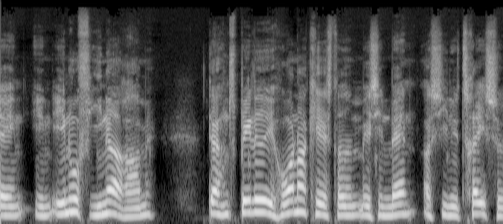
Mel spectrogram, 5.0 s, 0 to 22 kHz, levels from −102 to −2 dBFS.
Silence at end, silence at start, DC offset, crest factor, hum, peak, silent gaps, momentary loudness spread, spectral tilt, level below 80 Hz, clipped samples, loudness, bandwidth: 0 s; 0 s; under 0.1%; 14 dB; none; -6 dBFS; none; 8 LU; -5.5 dB/octave; -60 dBFS; under 0.1%; -20 LUFS; 17.5 kHz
